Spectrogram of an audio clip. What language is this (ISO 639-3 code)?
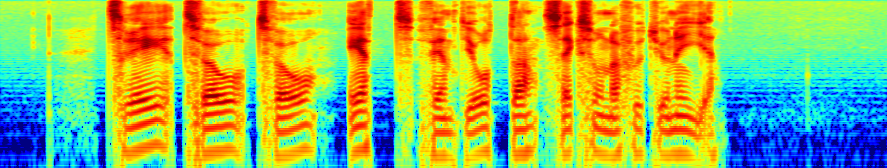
swe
